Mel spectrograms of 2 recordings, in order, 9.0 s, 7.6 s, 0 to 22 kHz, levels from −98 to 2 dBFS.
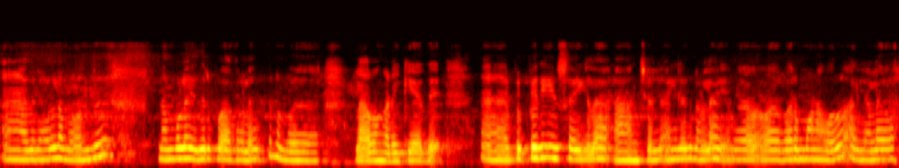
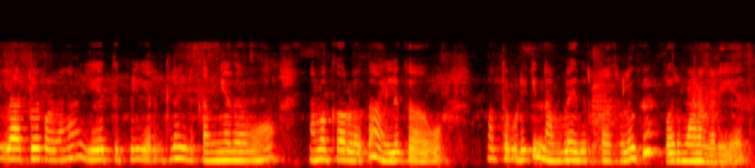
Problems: constant background noise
